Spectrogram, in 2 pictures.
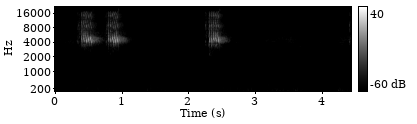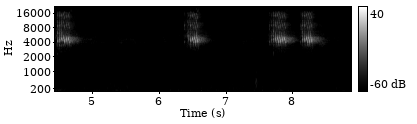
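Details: Song of the long-snouted cricket Velarifictous aspersus: brief buzzy chirps delivered singly or in pairs at irregular intervals of one to two seconds, seven in all, with nothing else audible.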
